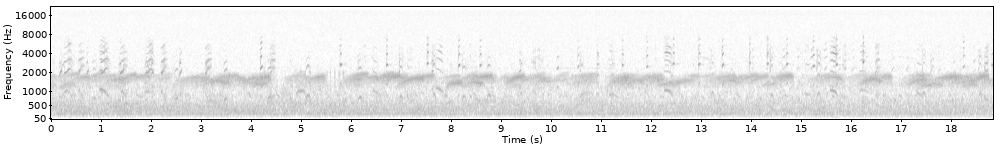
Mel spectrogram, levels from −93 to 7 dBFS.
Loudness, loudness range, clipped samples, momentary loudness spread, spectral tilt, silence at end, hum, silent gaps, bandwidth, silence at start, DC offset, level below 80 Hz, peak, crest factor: -59 LUFS; 2 LU; under 0.1%; 5 LU; -2 dB/octave; 0 s; none; none; over 20 kHz; 0 s; under 0.1%; under -90 dBFS; -40 dBFS; 22 dB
